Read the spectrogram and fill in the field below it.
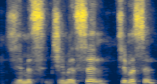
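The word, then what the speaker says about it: Jemisin: I've been saying her last name wrong. Jimison.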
